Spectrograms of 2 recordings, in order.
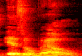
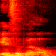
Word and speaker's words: Isobel: you say this and it's isobel not like isabel izobel like i-s-o-b-e-l yeah i don't even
